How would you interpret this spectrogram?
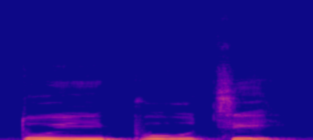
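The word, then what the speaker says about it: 对不起: সরির জন্য তুই পুচি এটা কিন্তু ডি না উচ্চারণ হবে ত এর মত আর এই উচ্চারণটা হবে চ এর মত তুই পুঁচি তুই পুঁচি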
